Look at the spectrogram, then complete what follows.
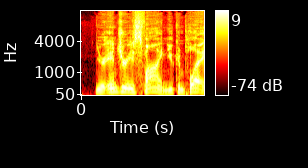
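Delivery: ordinary talk, nothing marked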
